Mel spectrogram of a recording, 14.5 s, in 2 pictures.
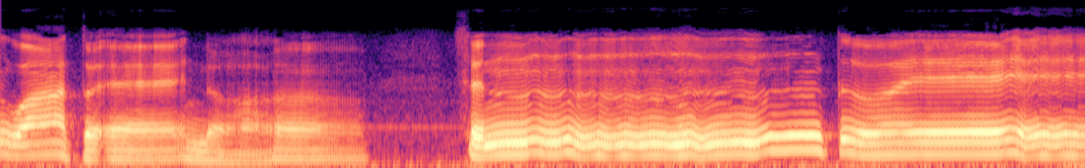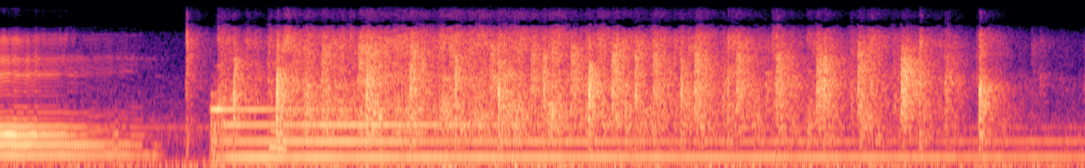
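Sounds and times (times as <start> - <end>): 
speech: 0.0 - 7.2
mindfulness bell ringing: 8.6 - 14.4.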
